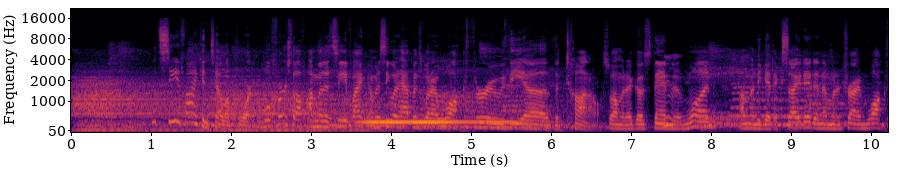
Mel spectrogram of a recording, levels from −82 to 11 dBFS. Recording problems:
background music; very loud; until 5.5 s; 3 dB above the speech
background chatter; loud; throughout; 2 voices, 8 dB below the speech

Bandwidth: 16 kHz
